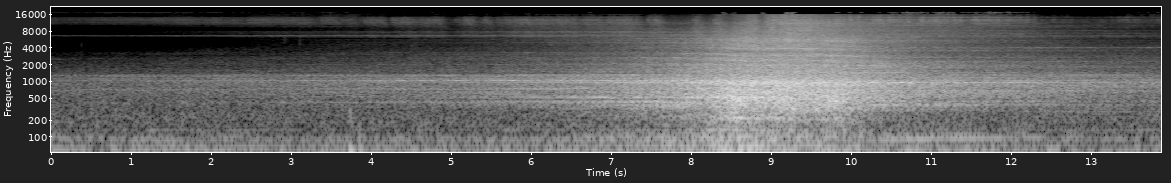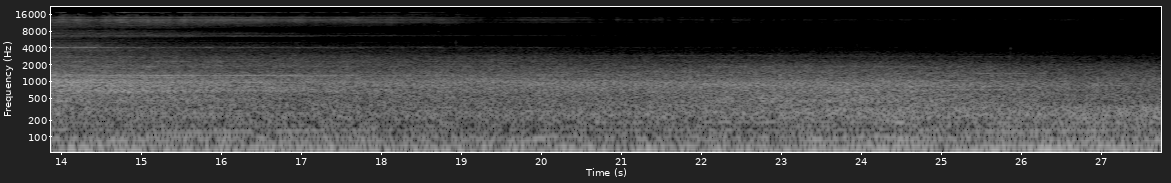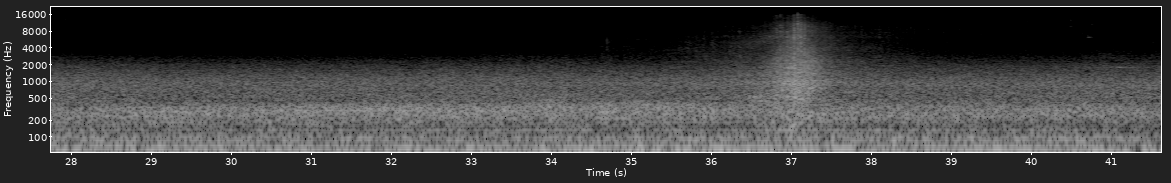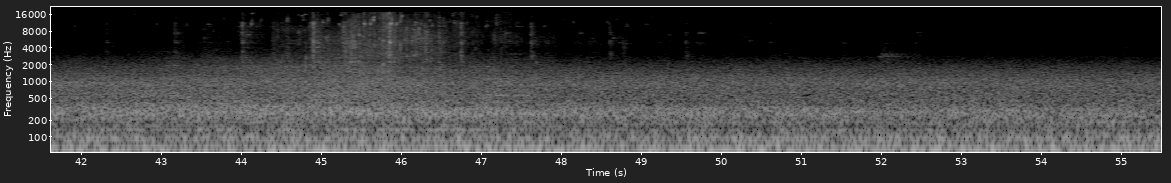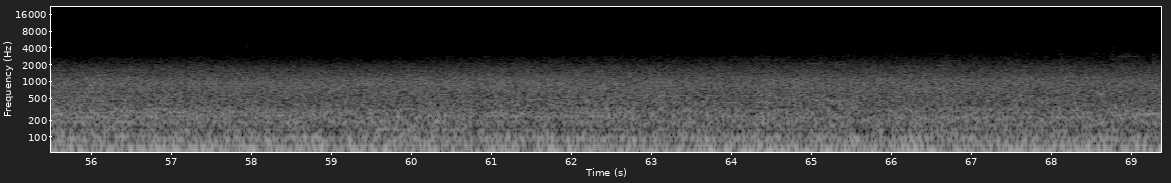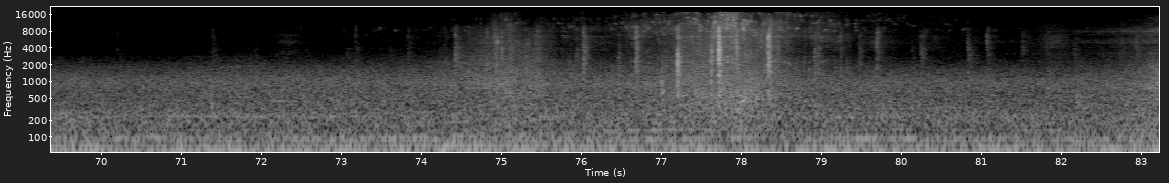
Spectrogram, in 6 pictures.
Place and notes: Ashley Down, Bristol, City of Bristol, UK - Bikes & trains
Standing on a bike path facing away from the train lines, you can hear bikes coming fast downhill from right to left, and struggling slowly up from left to right. A couple of trains pass in each direction.
Recorded w/ an Audio Technica BP4029 (MS stereo shotgun) into a Sound Devices 633 mixer.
